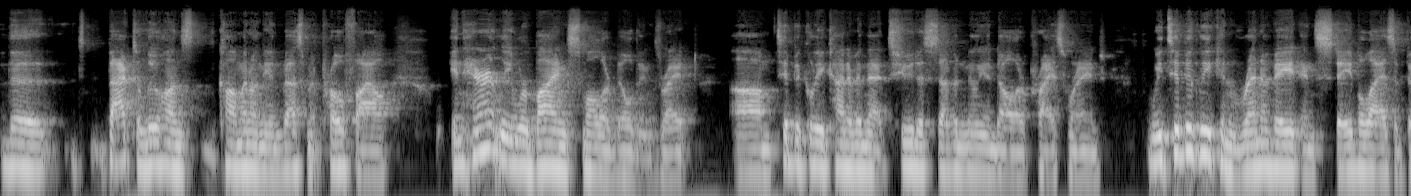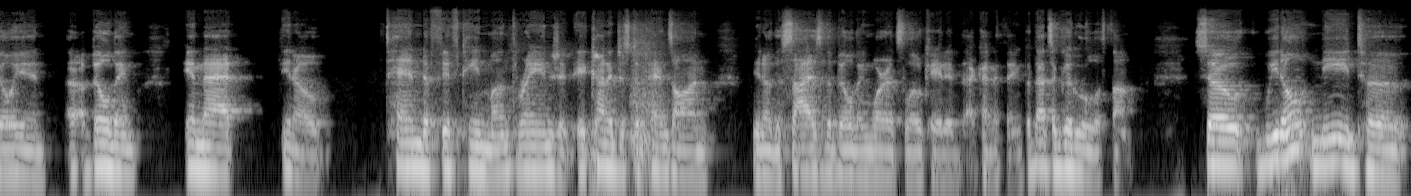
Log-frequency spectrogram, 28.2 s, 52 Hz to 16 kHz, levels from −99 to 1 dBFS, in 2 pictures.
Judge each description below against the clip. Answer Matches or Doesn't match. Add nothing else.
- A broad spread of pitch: Doesn't match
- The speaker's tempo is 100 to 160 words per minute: Doesn't match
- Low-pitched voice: Matches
